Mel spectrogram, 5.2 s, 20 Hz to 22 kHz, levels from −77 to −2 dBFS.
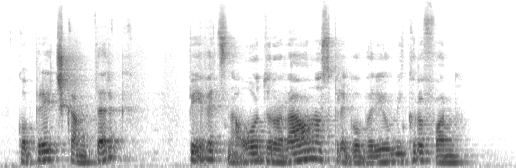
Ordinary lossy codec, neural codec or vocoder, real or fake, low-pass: none; none; real; none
